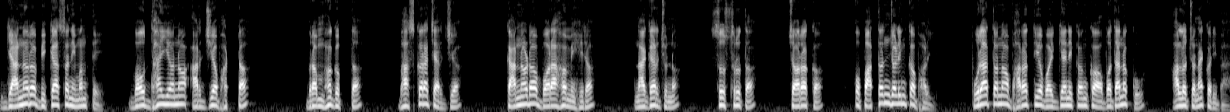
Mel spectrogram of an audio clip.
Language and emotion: Odia, neutral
